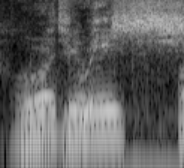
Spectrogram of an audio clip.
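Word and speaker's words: Roddy Ricch: Roddy Rich. J'ai bien prononcé ? – Roddy Rich.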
